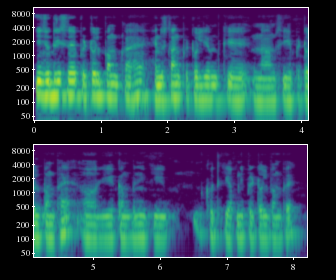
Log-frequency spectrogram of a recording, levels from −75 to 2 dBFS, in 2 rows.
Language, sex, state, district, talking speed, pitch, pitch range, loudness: Hindi, male, Bihar, Sitamarhi, 175 wpm, 115 Hz, 105-130 Hz, -19 LUFS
